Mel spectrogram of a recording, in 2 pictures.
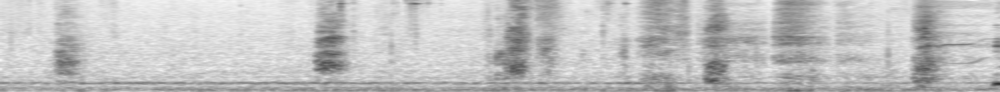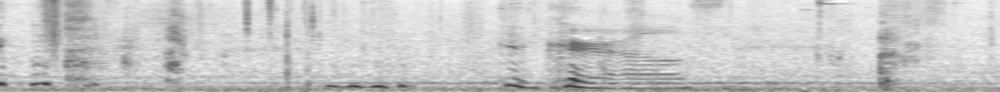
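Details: A female American Pit Bull Terrier named Marshmallow, available for adoption, recently finished nursing a litter of puppies; short rising whimpers and whines near the end, amid clicks, handling noises and a steady low hum.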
